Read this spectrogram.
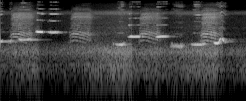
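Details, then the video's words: Pied butcherbird singing on a veranda, mixing mimicry of other Australian birds into its song: four grating, rasping bursts interleaved with pure whistles and short fluty notes, the last rising. "Mimicry of the pied butcherbird"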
